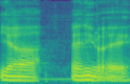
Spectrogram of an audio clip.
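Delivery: very slow, creepy delivery in a deep drawl. Imagining how someone sounds on the show: imitating Laney, slow creepy deep voice. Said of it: "talk real slow and, like, creepy and deep".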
